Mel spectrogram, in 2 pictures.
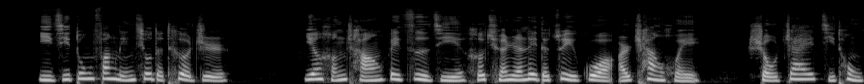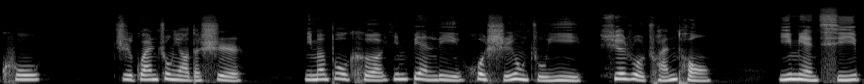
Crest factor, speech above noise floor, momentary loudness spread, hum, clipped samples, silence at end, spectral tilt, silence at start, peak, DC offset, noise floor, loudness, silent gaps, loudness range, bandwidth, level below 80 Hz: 16 dB; 54 dB; 7 LU; none; under 0.1%; 0.05 s; -6.5 dB/octave; 0.4 s; -4 dBFS; under 0.1%; -74 dBFS; -21 LUFS; 9.58-9.62 s, 16.31-16.35 s; 3 LU; 11.5 kHz; -52 dBFS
